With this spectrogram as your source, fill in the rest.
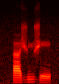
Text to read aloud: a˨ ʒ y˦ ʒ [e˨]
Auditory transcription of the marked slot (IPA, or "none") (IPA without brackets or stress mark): e˨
